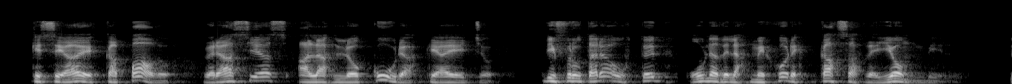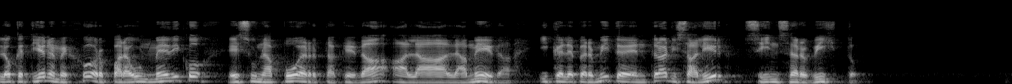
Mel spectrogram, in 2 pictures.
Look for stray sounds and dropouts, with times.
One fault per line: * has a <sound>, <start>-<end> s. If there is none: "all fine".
all fine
